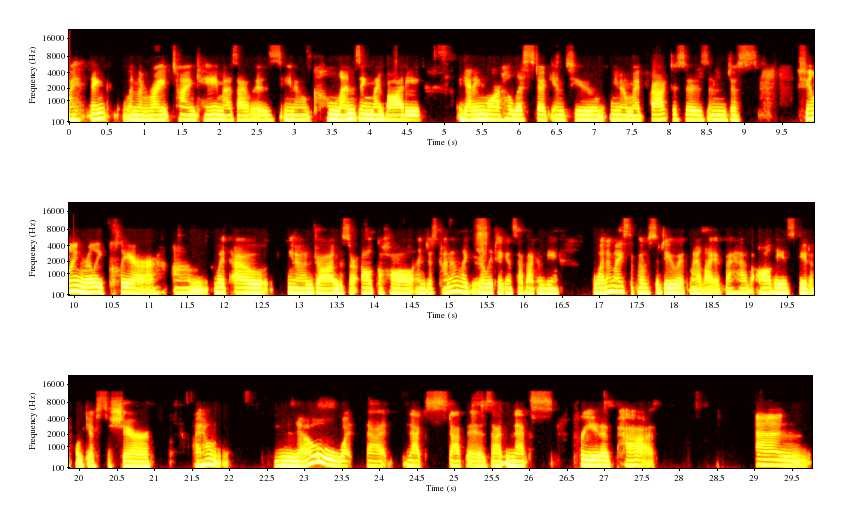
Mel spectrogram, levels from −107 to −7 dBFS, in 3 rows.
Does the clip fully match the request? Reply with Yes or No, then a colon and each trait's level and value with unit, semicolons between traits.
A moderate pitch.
Yes: medium, 165 Hz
